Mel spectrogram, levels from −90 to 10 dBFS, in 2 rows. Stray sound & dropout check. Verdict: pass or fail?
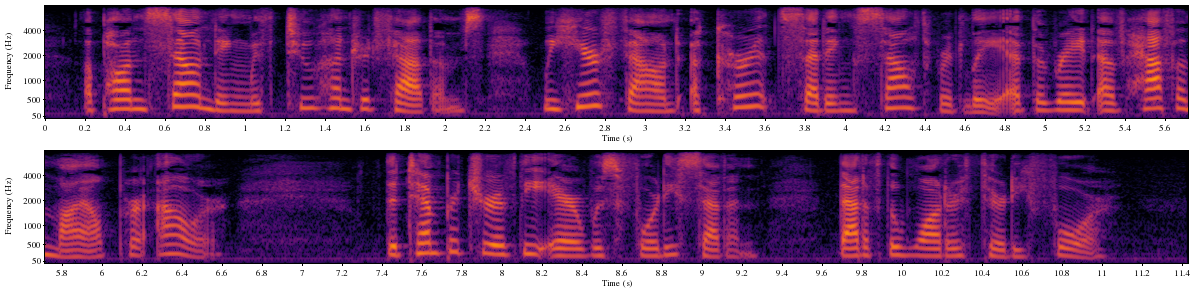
pass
